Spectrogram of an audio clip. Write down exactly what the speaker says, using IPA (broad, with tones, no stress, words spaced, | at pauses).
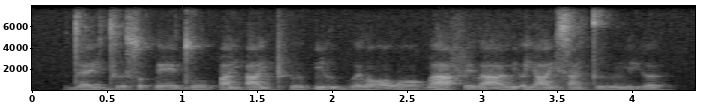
dɛː˩˧jdɯː˩ so˧˩t̚leː˩ duː˧˩ pa˩˧jʔaː˧˩j pʰɯː˧˥p̚ɲɯː˩bu˧˥ə̯ lɔː˧˩ʋɔː˩˧ baː˥˨fe˩laː˧˩ li˧˥ə̯jaː˧˥jsa˩˧j t̪ɯː˩ni˧ə̯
